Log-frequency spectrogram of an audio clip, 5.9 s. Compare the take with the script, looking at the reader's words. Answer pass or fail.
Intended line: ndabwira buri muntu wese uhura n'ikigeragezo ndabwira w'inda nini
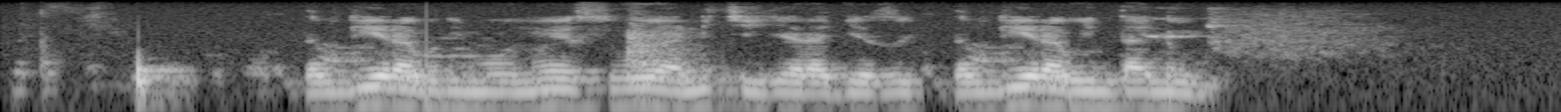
pass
